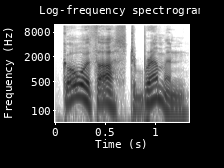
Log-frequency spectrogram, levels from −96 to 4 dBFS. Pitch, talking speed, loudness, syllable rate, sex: 140 Hz, 225 wpm, -18 LUFS, 5.1 syllables/s, male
